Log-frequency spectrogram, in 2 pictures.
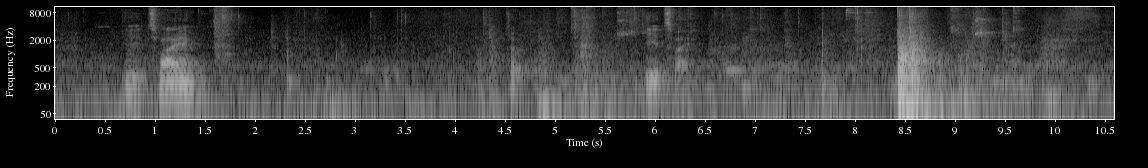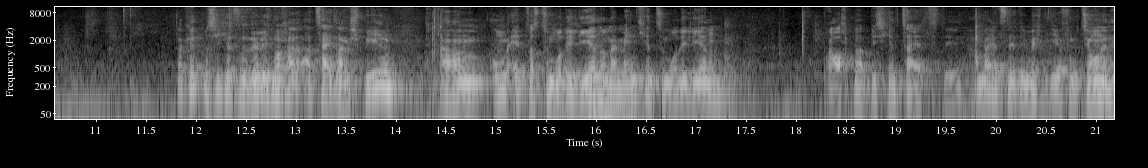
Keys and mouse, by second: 0.2 e, 1.1 middle click, 1.8-2.9 drag, 3.5-5.1 middle drag, 5.1 e, 6.7-8.5 drag, 8.5-9.5 middle drag, 9.5-11.2 drag, 11.3 Tab, 12.9 Tab, 13.8 Tab.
